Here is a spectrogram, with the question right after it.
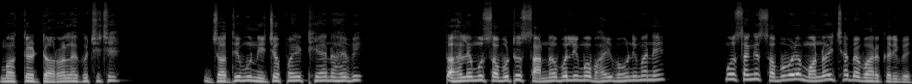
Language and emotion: Odia, fearful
